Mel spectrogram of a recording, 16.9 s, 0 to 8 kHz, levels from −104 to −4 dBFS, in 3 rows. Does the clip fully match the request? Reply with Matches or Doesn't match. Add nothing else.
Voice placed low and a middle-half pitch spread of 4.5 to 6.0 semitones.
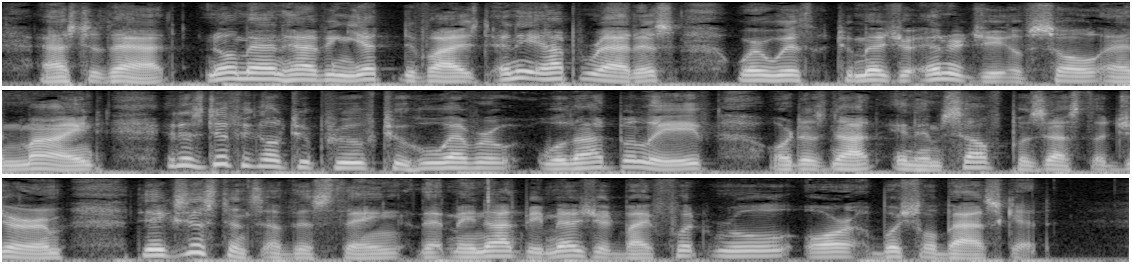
Matches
